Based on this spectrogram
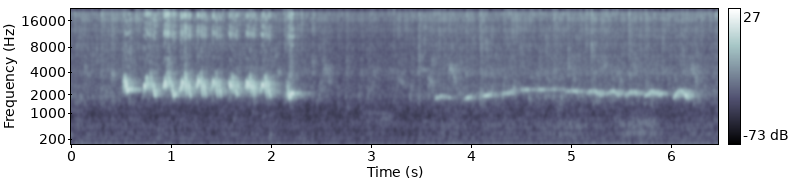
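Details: Orange-headed thrush morning song, aimed at prompting reluctant thrushes to sing: a fast rhythmic series of repeated warbled notes, then after a pause a long, softer drawn-out whistled phrase.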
